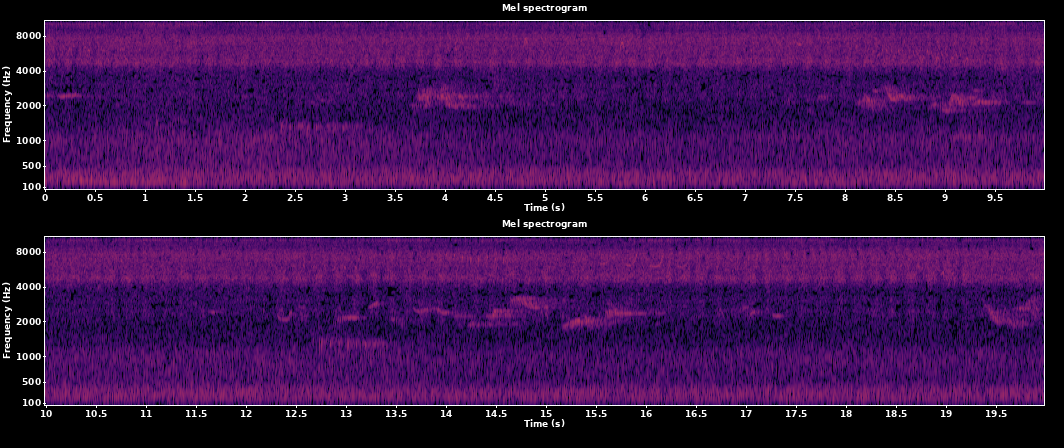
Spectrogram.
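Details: Cicadas in a tranquil summer meadow: a dense, unbroken high-pitched shimmering buzz fills the whole stretch, with scattered short chirping bird notes in the middle range.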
